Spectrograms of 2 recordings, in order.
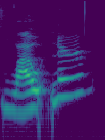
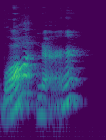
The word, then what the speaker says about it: Lautner: Oh, also, did you know it's Lautner? – Oh. I've always pronounced it Lautner.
